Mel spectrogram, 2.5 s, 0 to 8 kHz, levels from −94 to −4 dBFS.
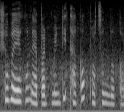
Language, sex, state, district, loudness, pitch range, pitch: Bengali, female, West Bengal, Jalpaiguri, -32 LUFS, 245-330 Hz, 260 Hz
